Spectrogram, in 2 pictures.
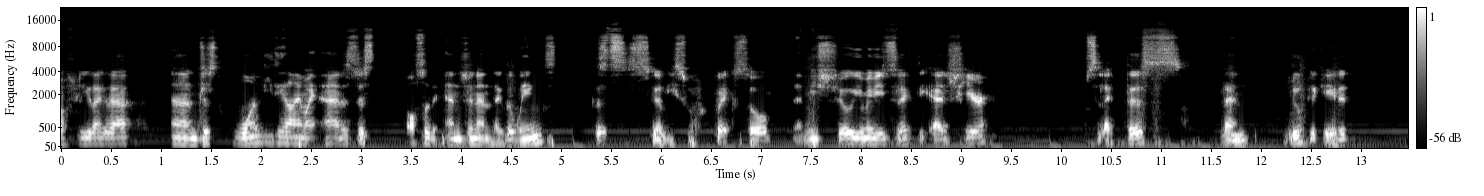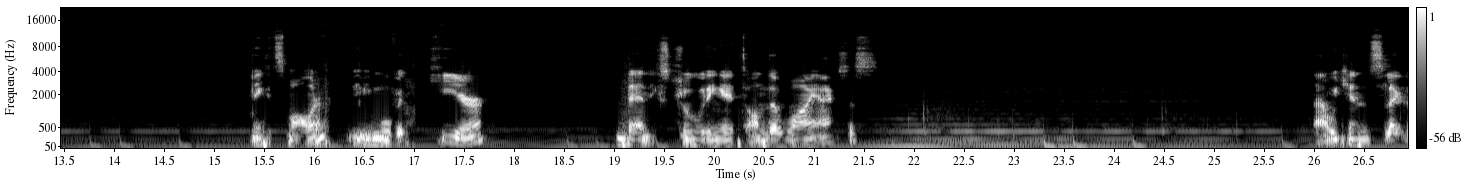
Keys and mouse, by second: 0.5 shift+click, 2.6 shift+click, 9.0 click, 12.0 shift+d, 14.3 click, 15.1 s, 15.8 g, 17.7 click, 18.6 shift+click, 20.1 e, 22.8-26.1 drag.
